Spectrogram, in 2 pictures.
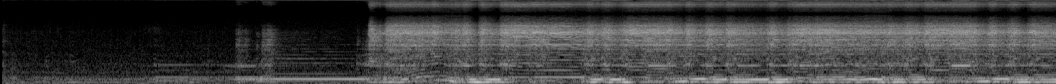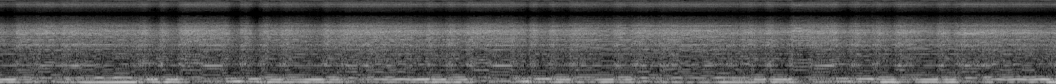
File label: metel riff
